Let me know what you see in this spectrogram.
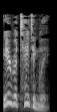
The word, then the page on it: irritatingly: British English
